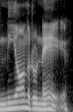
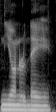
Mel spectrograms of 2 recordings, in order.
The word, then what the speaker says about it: Neon Rune: I must pause this and give a proper shout out to Neon Rune or Neon Run, but the proper pronunciation is Neon Rune.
